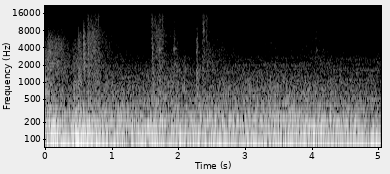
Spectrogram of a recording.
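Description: A low underwater engine hum drones steadily.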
